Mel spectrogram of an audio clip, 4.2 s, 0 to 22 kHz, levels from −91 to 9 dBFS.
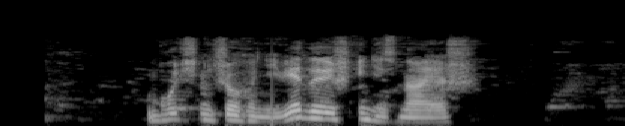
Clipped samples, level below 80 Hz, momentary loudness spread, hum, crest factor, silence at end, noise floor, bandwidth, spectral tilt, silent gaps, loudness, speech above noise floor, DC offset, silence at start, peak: under 0.1%; -66 dBFS; 13 LU; none; 20 dB; 0.45 s; -67 dBFS; 8 kHz; -5 dB/octave; none; -25 LUFS; 41 dB; under 0.1%; 1 s; -8 dBFS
